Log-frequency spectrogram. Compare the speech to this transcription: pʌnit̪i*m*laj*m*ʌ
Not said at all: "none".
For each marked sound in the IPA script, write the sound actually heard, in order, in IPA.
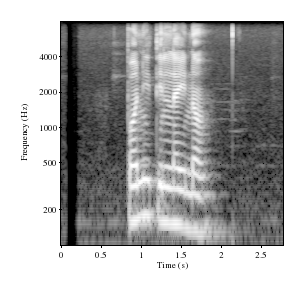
n, n

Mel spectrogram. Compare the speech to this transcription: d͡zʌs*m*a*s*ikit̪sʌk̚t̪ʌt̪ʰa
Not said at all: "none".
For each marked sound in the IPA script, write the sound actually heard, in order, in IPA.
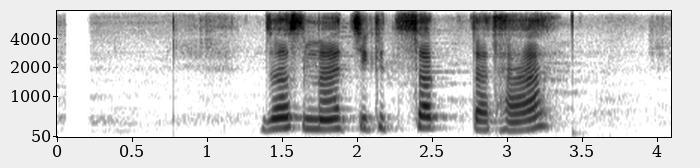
m, t͡s

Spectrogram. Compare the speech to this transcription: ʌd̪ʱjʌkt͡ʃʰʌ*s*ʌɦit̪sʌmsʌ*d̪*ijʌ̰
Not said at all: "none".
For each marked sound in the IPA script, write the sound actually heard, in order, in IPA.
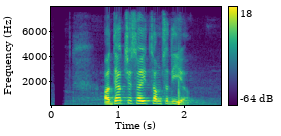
s, d̪

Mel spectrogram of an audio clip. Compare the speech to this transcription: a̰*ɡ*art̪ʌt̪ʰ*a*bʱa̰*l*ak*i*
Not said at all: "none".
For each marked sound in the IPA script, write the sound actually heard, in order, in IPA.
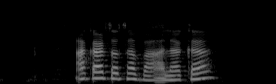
k, a, l, a

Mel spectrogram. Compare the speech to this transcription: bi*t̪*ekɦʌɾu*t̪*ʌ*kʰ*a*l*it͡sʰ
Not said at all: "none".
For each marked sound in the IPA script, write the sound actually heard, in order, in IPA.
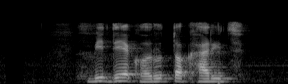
d̪, t̪, kʰ, ɾ

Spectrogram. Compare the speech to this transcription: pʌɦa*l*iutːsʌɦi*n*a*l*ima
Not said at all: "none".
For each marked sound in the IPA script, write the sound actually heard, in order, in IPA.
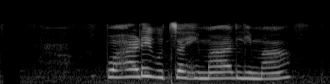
ɽ, m, l

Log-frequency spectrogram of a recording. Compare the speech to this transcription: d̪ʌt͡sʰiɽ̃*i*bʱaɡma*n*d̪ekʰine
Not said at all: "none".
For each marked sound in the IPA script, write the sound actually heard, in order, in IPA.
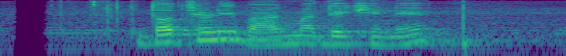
i, none

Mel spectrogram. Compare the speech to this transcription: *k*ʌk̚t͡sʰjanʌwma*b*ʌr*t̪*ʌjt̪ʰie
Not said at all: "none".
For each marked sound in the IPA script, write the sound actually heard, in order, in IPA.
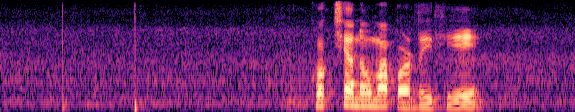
k, p, d̪

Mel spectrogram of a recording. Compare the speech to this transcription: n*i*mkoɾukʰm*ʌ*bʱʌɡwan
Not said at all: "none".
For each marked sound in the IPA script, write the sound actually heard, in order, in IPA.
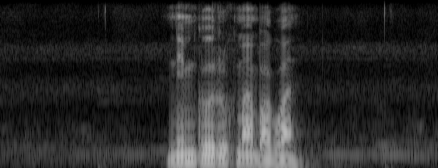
i, a

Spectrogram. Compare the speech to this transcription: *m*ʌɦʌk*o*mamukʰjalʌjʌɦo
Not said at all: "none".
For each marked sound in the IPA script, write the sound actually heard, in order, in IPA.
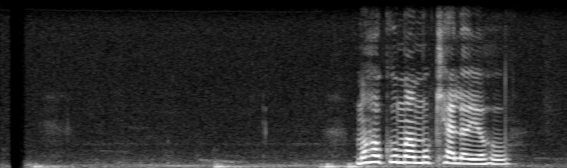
m, u

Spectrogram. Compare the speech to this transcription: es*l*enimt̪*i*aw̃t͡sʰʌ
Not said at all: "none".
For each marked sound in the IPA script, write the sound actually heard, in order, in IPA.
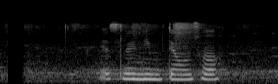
l, j

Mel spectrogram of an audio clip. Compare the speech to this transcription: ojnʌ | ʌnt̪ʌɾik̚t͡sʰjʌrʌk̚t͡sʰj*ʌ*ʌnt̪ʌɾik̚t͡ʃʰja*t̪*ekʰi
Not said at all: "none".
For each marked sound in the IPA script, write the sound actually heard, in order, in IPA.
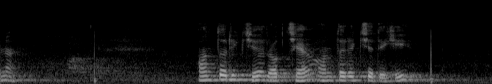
a, d̪

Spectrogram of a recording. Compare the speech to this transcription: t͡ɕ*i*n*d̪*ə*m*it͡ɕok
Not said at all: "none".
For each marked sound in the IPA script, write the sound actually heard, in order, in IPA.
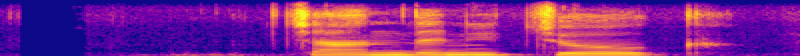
a, d̪, n

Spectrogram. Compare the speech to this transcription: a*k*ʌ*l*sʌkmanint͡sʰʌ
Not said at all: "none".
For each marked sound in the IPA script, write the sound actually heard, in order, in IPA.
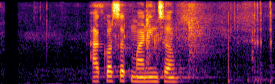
k, r

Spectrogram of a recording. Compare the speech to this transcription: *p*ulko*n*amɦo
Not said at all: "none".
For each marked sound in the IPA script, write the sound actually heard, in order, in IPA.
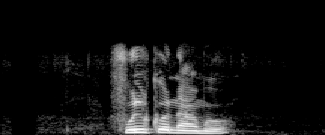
pʰ, n

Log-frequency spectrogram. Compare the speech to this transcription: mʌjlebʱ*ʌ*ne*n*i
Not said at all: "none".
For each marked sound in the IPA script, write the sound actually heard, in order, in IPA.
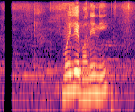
ʌ, n

